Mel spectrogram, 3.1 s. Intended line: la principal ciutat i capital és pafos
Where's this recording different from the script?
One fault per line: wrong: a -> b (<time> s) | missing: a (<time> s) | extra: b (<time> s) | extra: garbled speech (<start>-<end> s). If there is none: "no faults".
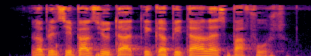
no faults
